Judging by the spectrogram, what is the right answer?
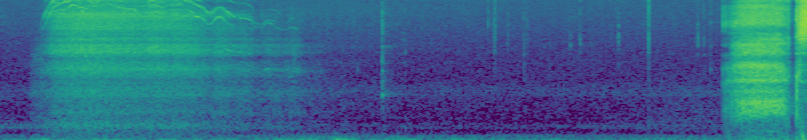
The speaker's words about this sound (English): Inhale.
